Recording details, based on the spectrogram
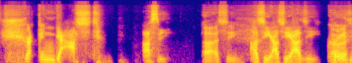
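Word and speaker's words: Schreckengost: Yeah, I believe it's pronounced Schreckengast. Schreckengast.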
